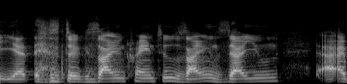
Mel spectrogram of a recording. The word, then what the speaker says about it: Zhiyun: Today we have this, which you can't see yet, is the Zhiyun Crane2, Zhiyun. I pronounce it Zhiyun Crane2.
